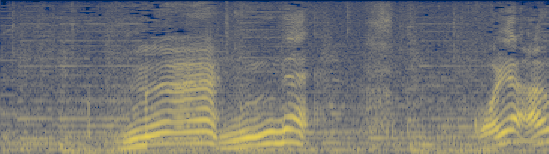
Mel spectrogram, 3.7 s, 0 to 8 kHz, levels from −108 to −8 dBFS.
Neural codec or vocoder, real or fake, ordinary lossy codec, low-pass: none; real; none; none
